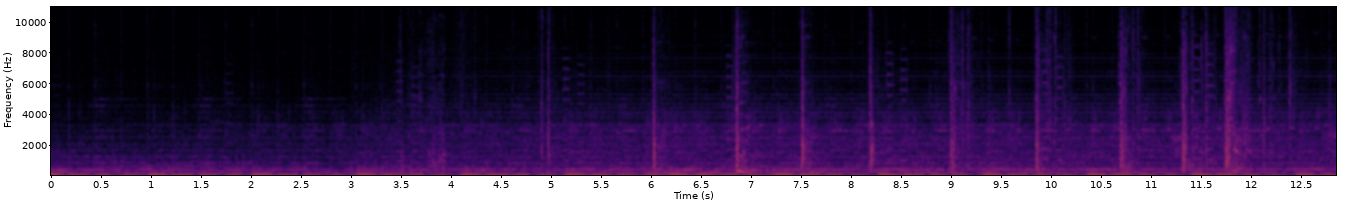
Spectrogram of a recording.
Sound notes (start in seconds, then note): 7.5 hammer thwacking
